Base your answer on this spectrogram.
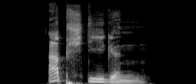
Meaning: inflection of absteigen: 1. first/third-person plural dependent preterite 2. first/third-person plural dependent subjunctive II
- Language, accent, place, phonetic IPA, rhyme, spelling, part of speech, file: German, Germany, Berlin, [ˈapˌʃtiːɡn̩], -apʃtiːɡn̩, abstiegen, verb, De-abstiegen.ogg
